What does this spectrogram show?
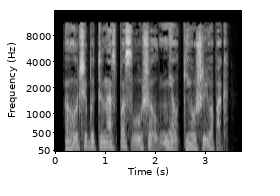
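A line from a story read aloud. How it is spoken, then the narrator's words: Hoarse, strained, injured man. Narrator (Russian): сипло выдавил тот, которому я разбил лицо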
